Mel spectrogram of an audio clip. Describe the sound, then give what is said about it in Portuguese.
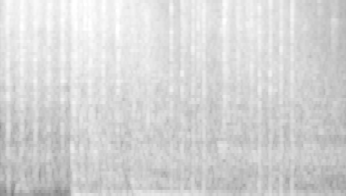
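Rapid bursts of gunfire crackle continuously at around three in the morning, with dense repeated shots and heavy low booms, loud throughout with no voices. “Ainda meio adormecido, Geraldino nem imagina que aqueles barulhos possam ser tiros.”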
